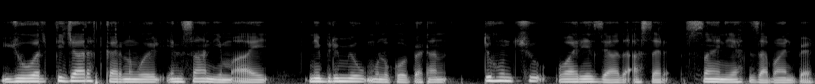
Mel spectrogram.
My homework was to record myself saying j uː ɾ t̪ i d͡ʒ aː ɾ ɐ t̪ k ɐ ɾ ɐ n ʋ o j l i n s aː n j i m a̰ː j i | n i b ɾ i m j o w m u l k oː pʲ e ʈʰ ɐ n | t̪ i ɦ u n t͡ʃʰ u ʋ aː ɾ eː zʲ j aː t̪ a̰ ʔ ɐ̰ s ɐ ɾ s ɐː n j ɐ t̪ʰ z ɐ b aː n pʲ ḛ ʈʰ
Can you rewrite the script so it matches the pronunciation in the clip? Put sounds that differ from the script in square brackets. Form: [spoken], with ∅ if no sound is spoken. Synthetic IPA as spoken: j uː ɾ t̪ i d͡ʒ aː ɾ ɐ t̪ k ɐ ɾ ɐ n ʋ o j l i n s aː n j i m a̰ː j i | n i b ɾ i m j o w m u l k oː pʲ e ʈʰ ɐ n | t̪ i ɦ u n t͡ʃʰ u ʋ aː ɾ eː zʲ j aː [d̪] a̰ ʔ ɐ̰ s ɐ ɾ s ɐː n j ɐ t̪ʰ z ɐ b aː n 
